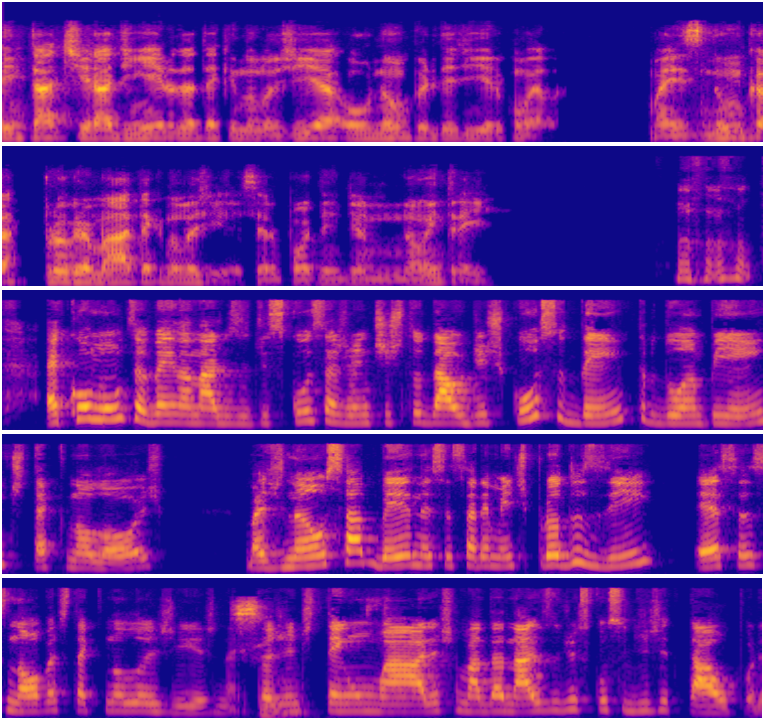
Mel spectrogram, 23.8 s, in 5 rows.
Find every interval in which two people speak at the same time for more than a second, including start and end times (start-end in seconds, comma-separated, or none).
none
